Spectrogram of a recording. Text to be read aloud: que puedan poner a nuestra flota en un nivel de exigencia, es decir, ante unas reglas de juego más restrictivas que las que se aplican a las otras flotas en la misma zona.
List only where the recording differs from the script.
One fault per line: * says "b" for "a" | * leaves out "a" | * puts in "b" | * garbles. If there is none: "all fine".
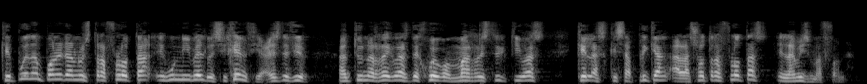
all fine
